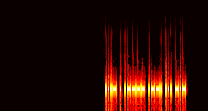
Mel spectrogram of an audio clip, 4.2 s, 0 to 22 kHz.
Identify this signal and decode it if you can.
Morse code, heard as a keyed tone, about 51 wpm, 700 Hz. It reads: VE1PSK
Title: DXCC-100 Call Signs - 6 Characters - 50wpm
